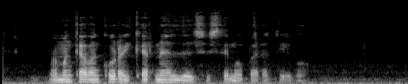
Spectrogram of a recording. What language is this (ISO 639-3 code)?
ita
